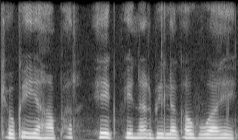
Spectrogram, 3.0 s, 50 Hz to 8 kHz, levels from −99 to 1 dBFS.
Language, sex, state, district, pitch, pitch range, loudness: Hindi, female, Madhya Pradesh, Bhopal, 210 Hz, 200-225 Hz, -15 LUFS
